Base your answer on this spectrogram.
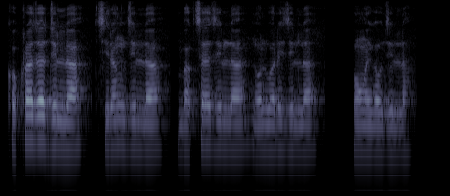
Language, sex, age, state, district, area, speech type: Bodo, male, 30-45, Assam, Kokrajhar, rural, spontaneous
